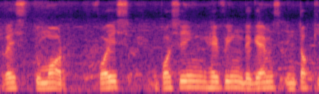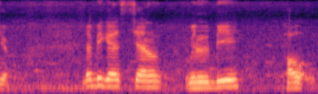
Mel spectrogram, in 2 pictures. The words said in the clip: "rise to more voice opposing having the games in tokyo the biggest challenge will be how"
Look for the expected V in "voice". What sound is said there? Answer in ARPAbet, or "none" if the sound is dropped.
F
